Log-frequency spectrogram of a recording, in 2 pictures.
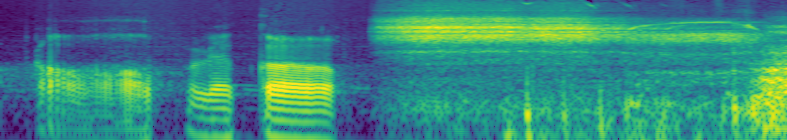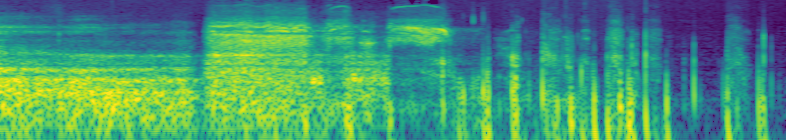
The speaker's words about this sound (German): Wenn man so in den Untersuchungsraum kommt und man hört ihn schon irgendwie von Weitem pfeifen und giemen, sagt man, dann weiß man schon, okay, hier liegt ein Lungen- oder ein Herzproblem vor.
